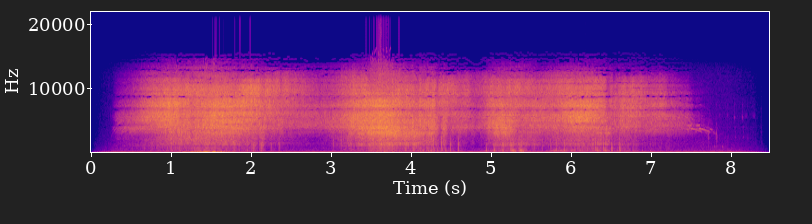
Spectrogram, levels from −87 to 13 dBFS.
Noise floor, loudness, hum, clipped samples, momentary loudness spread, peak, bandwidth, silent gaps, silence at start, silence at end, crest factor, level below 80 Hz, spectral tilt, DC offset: -45 dBFS; -11 LUFS; none; under 0.1%; 14 LU; 0 dBFS; over 20 kHz; none; 0.3 s; 0.8 s; 16 dB; -32 dBFS; 1.5 dB/octave; 1%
